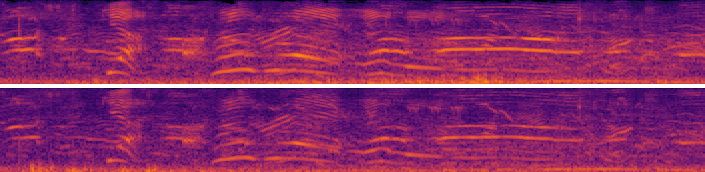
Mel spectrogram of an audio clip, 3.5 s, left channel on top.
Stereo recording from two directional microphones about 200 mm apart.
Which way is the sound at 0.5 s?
25° left (ahead or behind).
